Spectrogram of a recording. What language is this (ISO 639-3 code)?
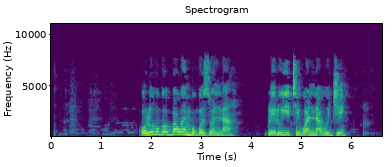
lug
